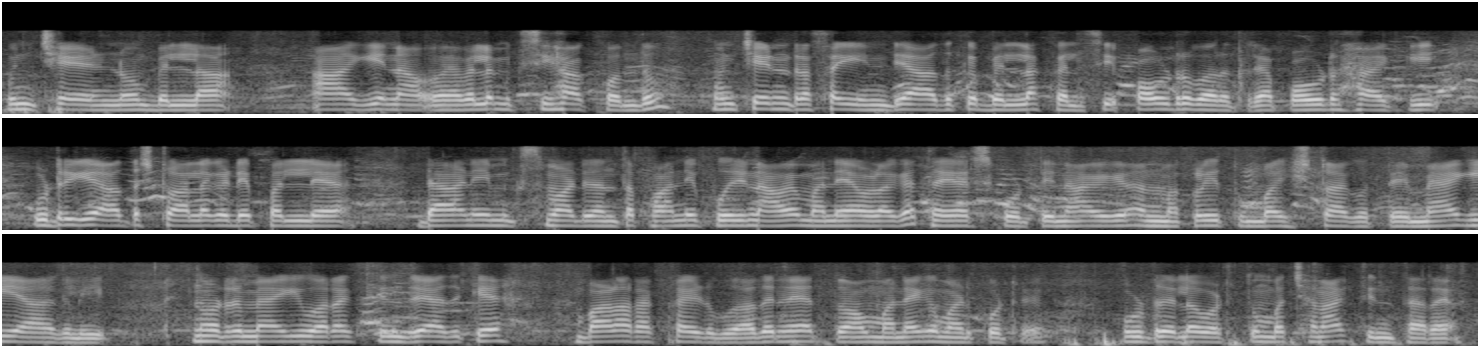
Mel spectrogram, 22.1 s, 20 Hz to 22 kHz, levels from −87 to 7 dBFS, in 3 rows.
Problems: background sounds at intervals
